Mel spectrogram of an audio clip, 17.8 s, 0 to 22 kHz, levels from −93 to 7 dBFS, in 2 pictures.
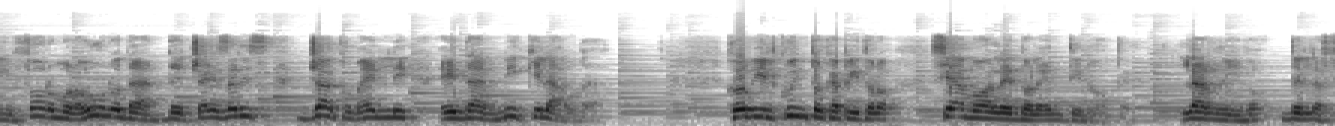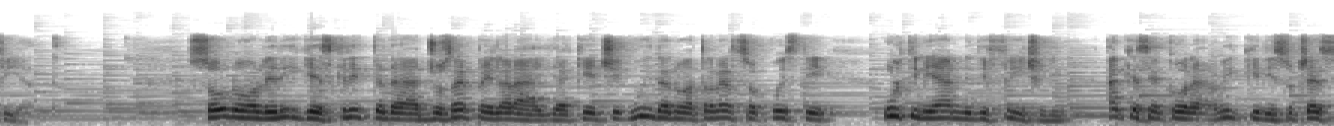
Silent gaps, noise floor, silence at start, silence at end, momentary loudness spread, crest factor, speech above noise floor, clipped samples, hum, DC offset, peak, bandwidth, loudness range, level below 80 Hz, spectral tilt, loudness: none; -38 dBFS; 0 s; 0 s; 12 LU; 14 dB; 25 dB; under 0.1%; none; under 0.1%; 0 dBFS; 8.2 kHz; 3 LU; -50 dBFS; -5.5 dB/octave; -13 LUFS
